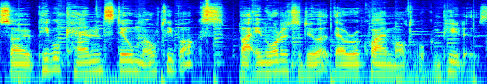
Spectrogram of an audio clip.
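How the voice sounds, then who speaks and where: With music in the background, a man speaks at a medium pitch and moderate pace, his pitch varying in an ordinary way. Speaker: gaming video creator. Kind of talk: casual gaming news commentary.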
